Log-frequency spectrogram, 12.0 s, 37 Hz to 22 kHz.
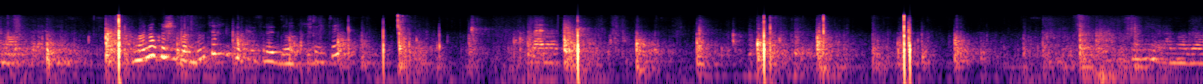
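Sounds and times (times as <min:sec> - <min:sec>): footsteps on concrete stairs: 0:00.0 - 0:12.0.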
